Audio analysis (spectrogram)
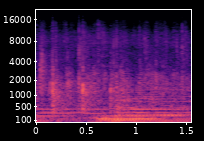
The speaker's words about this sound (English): Clap those hands for victory.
